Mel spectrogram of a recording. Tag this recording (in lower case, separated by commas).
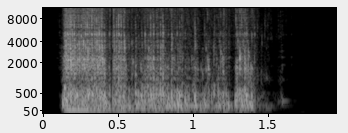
water, gurgling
